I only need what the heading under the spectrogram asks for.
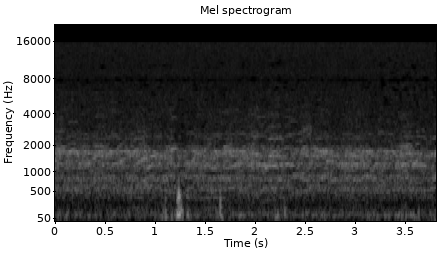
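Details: Flock of migrating geese descending into Bombay Hook National Wildlife Refuge, Delaware: steady massed honking with a sharp thump near the start and a few low knocks.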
